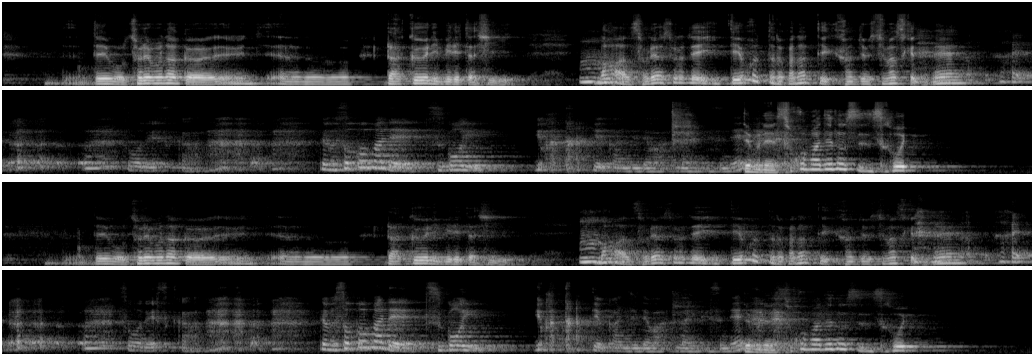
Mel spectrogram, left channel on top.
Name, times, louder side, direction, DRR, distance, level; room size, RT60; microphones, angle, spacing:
voice 1, 0.4-3.5 3.8-5.1 5.9-9.7 17.0-17.2 17.7-19.3, left 4 dB, 50° left, 11 dB, 0.5 m, -22 dB
voice 2, 5.8-6.1 9.1-15.2 15.6-18.1, right 1 dB, 55° right, 2 dB, 1.6 m, -29 dB
18.0 x 16.0 x 2.5 m, 1.3 s
head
